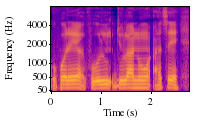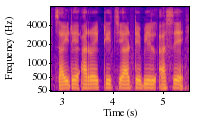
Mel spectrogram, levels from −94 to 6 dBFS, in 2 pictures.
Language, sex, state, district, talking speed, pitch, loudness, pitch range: Bengali, male, Assam, Hailakandi, 110 wpm, 130 Hz, -16 LUFS, 125-135 Hz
